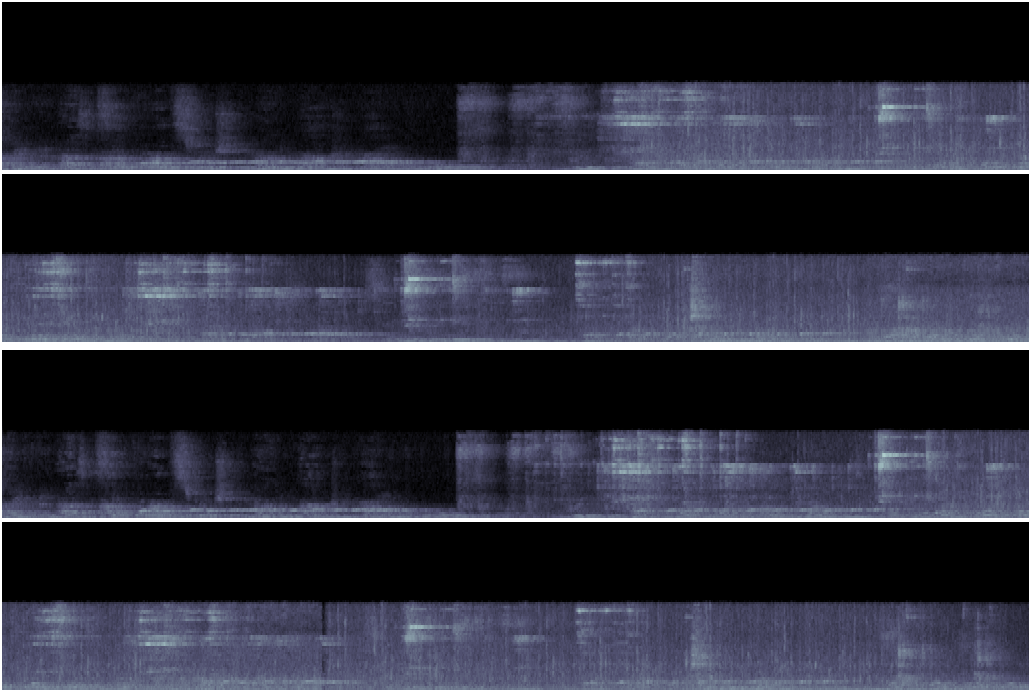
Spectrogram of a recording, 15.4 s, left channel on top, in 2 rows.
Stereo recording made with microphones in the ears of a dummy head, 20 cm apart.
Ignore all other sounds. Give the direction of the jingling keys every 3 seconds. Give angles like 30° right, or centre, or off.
off, 60° right, 10° left, 40° left, 20° left.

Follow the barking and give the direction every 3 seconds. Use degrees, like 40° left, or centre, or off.
50° right, 50° right, 50° right, 30° right, 20° left.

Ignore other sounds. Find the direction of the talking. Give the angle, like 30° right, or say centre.
20° right.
